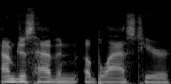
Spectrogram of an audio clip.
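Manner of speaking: plain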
